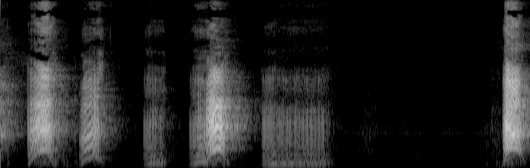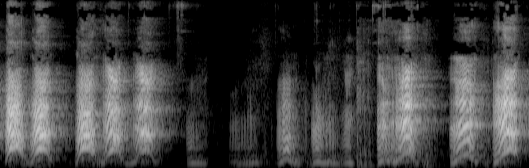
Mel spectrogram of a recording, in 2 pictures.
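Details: Playing hide and seek, the Basset Hounds Shelby and Roxy let out deep, rough barks in uneven volleys separated by a quiet gap, with a brief low growl in between.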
